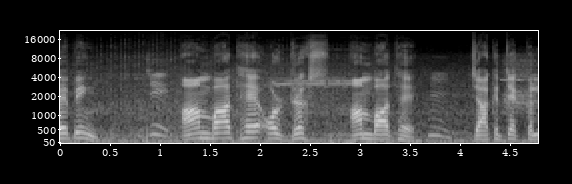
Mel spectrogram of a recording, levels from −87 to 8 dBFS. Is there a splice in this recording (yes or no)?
no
